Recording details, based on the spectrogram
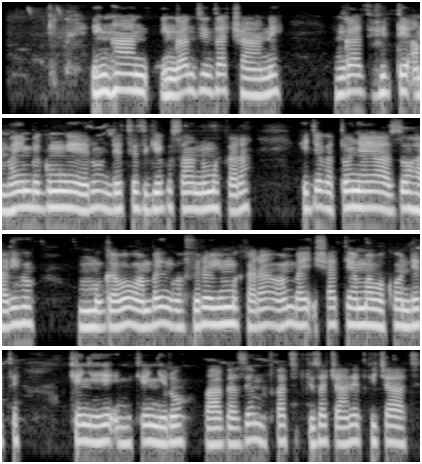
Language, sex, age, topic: Kinyarwanda, female, 25-35, government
